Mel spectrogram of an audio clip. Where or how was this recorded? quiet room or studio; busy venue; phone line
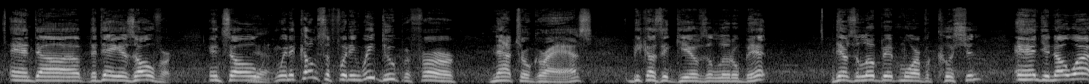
busy venue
